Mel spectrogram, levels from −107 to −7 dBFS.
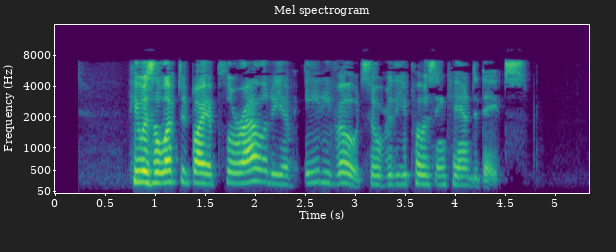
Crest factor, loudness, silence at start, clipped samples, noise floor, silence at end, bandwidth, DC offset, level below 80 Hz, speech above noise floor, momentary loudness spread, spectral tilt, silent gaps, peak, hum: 22 dB; -23 LUFS; 0.75 s; under 0.1%; -84 dBFS; 0.65 s; 7.6 kHz; under 0.1%; -88 dBFS; 60 dB; 18 LU; -1 dB/octave; none; -2 dBFS; none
